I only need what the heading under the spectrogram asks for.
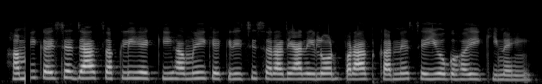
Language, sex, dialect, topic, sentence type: Magahi, female, Central/Standard, banking, question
